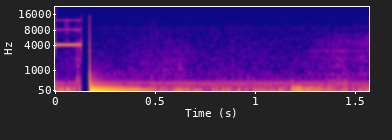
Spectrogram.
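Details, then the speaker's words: Mobility scooter electromagnetic brake coil's thin wires tested with a multimeter. A single sharp meter chirp shows continuity; the coil is intact. "we're going to test a continuity thin wires off the electromagnetic break itself the coil so we put the two connectors and the thin one and we've also got continuity"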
